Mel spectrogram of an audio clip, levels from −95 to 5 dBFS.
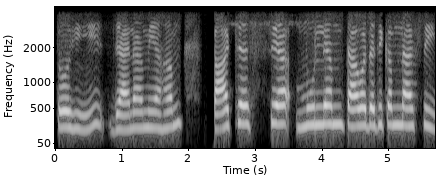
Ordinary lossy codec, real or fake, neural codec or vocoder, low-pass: AAC, 32 kbps; real; none; 3.6 kHz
